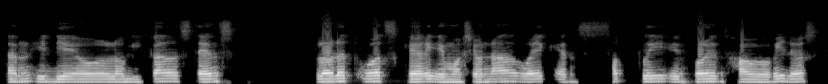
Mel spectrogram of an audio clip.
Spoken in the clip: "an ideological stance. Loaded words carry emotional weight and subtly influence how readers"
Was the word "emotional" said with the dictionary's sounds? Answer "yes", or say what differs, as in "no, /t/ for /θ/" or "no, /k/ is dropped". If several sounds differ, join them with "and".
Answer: no, /s/ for /ʃ/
